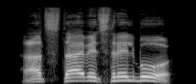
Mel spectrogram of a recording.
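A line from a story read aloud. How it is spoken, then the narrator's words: Yelled. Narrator (Russian): заорал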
